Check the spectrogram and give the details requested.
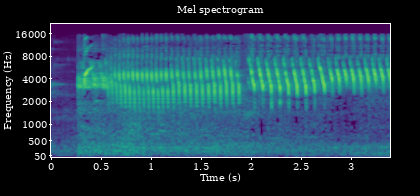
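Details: Canary singing in gacor style, meant to coax other canaries into song: a dense rapid trill running on without pause, breaking briefly into a faster pulsed roll of high repeated notes.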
